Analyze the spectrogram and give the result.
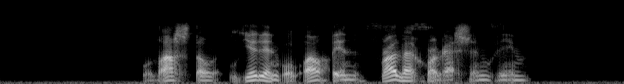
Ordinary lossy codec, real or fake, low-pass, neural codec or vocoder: Opus, 24 kbps; fake; 7.2 kHz; autoencoder, 22.05 kHz, a latent of 192 numbers a frame, VITS, trained on many speakers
